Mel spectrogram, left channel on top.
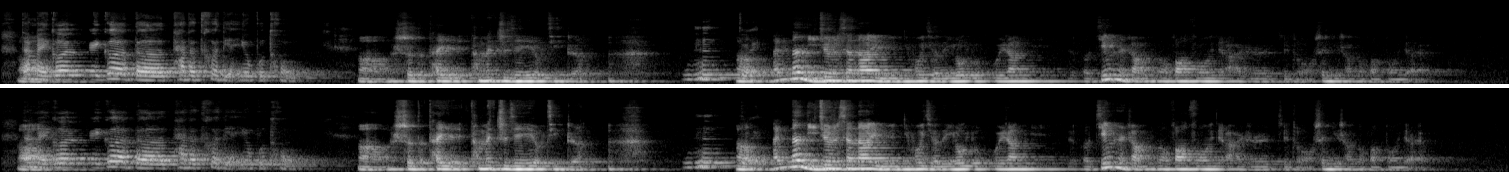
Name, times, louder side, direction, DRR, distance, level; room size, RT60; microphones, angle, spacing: voice 1, 0.0-3.0 6.8-7.6, left 1 dB, 80° left, 1.4 m, -24 dB
voice 2, 3.6-6.5 7.4-14.3, right 2 dB, 45° right, 0.7 m, -18 dB
14.5 x 5.9 x 3.6 m
head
